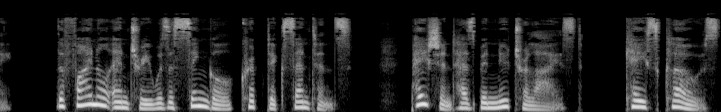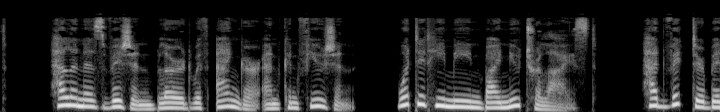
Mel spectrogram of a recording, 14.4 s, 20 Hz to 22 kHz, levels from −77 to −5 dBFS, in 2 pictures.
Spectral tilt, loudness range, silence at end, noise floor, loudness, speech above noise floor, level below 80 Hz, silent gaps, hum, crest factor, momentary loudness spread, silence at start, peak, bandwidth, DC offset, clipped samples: -4.5 dB/octave; 2 LU; 0 s; -57 dBFS; -22 LUFS; 36 dB; -64 dBFS; 0.23-0.46 s, 5.92-6.17 s, 7.37-7.60 s, 10.87-11.10 s, 13.27-13.50 s; none; 14 dB; 10 LU; 0 s; -8 dBFS; 13.5 kHz; under 0.1%; under 0.1%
